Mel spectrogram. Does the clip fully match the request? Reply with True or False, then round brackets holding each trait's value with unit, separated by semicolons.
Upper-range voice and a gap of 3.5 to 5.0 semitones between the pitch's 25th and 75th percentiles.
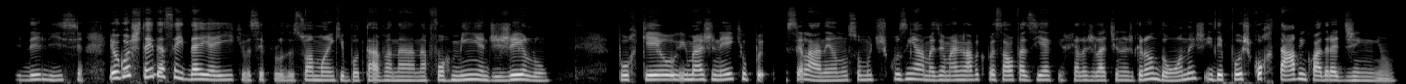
False (210 Hz; 2.8 semitones)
